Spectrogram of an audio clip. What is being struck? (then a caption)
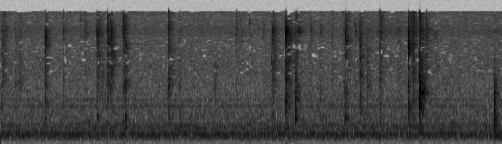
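Plastic water bottle. Long nails tap and scratch a hollow, mostly empty clear plastic water bottle with an orange cap as it is held. About fourteen quiet, sharp, bright clicks and scrapes come at irregular intervals, each dying away almost instantly over a faint steady hum.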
